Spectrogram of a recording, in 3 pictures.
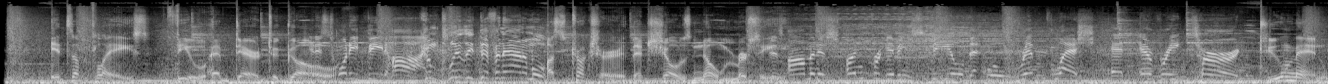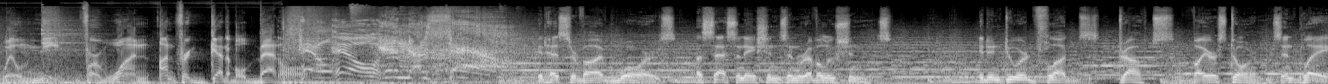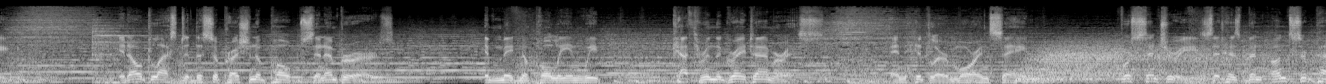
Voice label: Male, promos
